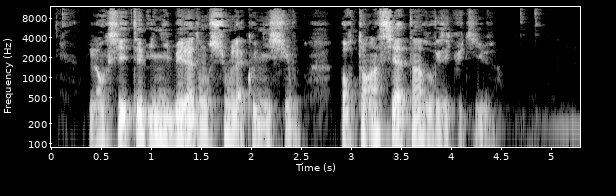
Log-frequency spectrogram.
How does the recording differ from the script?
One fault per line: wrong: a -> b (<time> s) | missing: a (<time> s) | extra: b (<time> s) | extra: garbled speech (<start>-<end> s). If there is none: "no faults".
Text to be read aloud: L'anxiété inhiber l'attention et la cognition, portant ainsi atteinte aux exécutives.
no faults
